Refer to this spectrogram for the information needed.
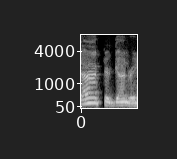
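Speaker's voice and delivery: put-on Texas drawl. Speaker recalls a famous heart surgeon responding to his presentation: Cooley's Texas drawl. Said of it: "in a Texas drawl".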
